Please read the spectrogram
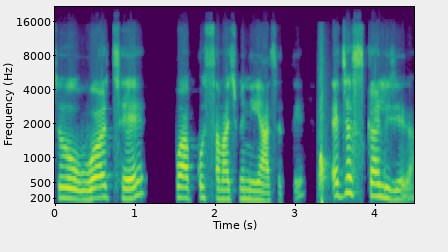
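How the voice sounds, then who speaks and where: A woman speaks at a medium pitch with ordinary pitch variation, and the sound is dry and close with no echo. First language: not Hindi (speaking Hindi). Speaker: YouTuber, reaction commentator. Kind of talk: reaction commentary. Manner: animated.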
